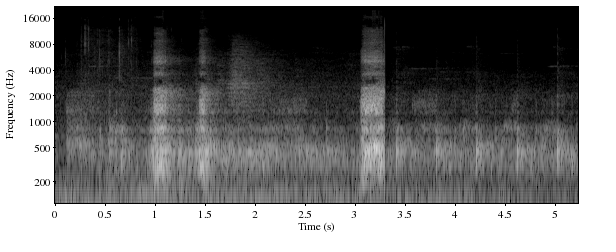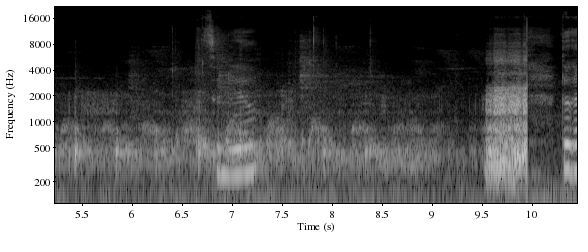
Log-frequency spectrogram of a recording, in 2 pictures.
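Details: Fetal heartbeat on a home handheld fetal Doppler, probe with aloe vera gel on the abdomen of a pregnant woman sitting up: rapid, regular whooshing pulses interrupted by loud scraping bursts as the probe moves.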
